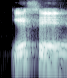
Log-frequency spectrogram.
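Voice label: "gesel", Malay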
